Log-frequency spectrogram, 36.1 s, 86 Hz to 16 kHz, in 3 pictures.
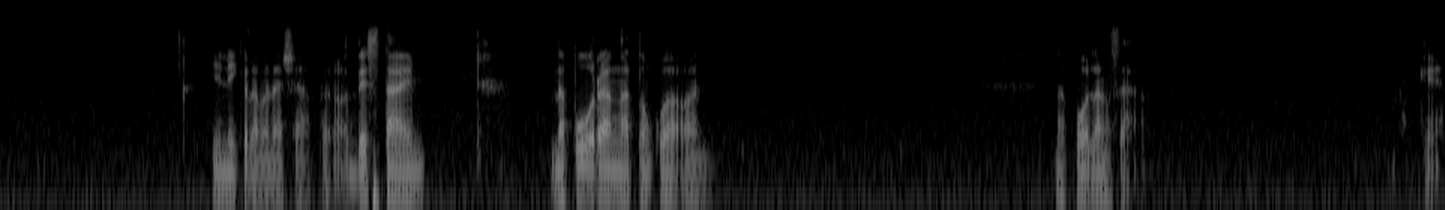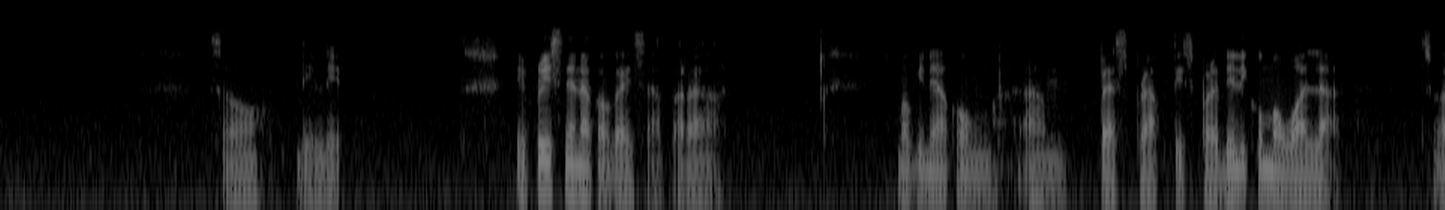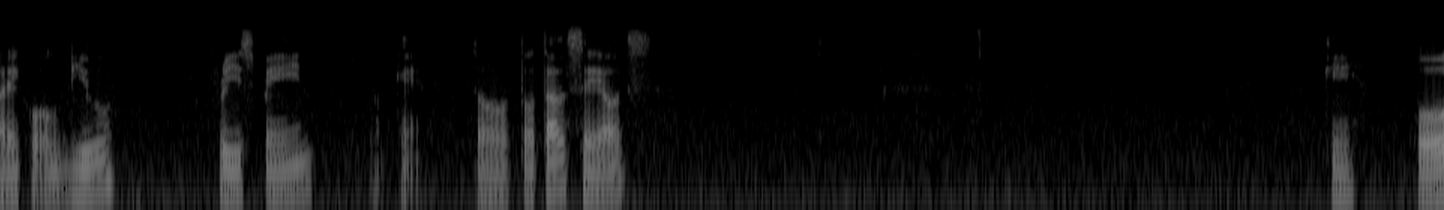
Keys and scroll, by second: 9.1 shift+Up, 12.1 ctrl+shift+Down, 13.0 Delete, 13.9 ctrl+Up, 28.0 Up, 29.2 shift+t, 29.6 o, 30.7 space, 31.2 shift+s, 31.4 a, 32.2 Tab.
